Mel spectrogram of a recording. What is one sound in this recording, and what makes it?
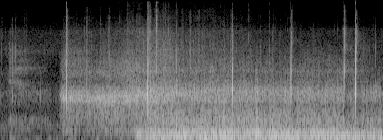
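Embers crackle and pop sharply.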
